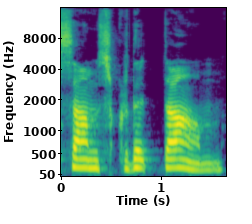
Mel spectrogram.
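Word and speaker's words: संस्कृतम्: It's Samskritam. So Samskritam. So it's easier in English to say Sanskrit.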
